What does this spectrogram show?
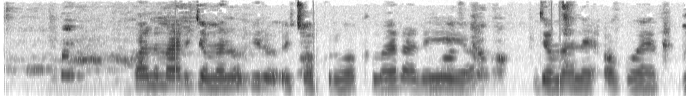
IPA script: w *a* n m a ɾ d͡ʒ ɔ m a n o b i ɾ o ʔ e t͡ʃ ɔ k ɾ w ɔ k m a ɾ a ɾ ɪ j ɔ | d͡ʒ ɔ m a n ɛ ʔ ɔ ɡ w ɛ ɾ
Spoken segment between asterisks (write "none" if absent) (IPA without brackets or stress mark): a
